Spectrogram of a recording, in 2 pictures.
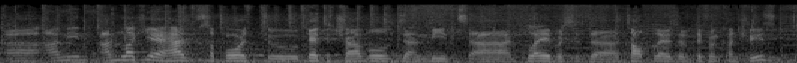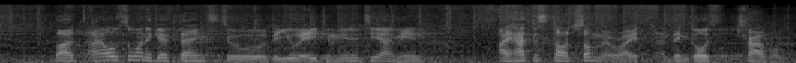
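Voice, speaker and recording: Champ guy from algeria thanking everyone, bit halting, echoey arena w/ faint music. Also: a little high. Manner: grateful, halting with fillers. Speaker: tournament champion being interviewed. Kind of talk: onstage victory interview.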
